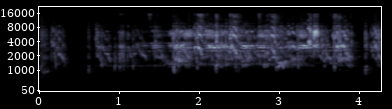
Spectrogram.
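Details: Pet budgies chirp briefly, fall silent for a moment, then break into a long, continuous, scratchy warble of mixed clicks and squeaky notes.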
